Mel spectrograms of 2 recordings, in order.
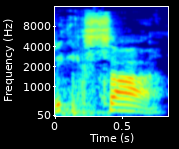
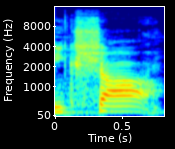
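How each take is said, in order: First: इच्छा said as ik-saa, with plain s; wrong pronunciation. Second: इच्छा said as eek-shaa, with sh; correct pronunciation. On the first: Teacher introduces the faulty form, wrong pronunciation. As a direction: use s after the k in इच्छा. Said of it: "इच्छा नहीं होता". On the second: Teacher answers her own question, correct pronunciation. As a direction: hush the sh after k in इच्छा. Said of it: "क्या होता है". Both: Shown as a demonstration.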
